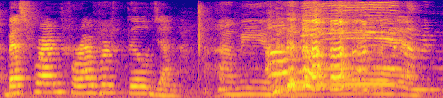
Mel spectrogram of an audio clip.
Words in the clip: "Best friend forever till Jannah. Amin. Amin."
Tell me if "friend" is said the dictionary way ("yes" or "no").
yes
